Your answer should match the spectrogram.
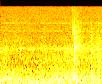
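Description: A pause in a man's speech: low, steady room noise with one soft, brief click about one and a half seconds in.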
